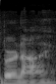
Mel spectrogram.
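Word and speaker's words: Brunei: have a lot of oil oh wow it's pronounced bernai bernai check it b r n i n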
